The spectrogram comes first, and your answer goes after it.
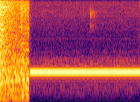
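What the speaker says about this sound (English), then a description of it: "That was a very bad word that we beeped out" A steady, pure censor beep tone runs for just over a second, cutting off the talk on either side of it and covering a swear word on a casual podcast.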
